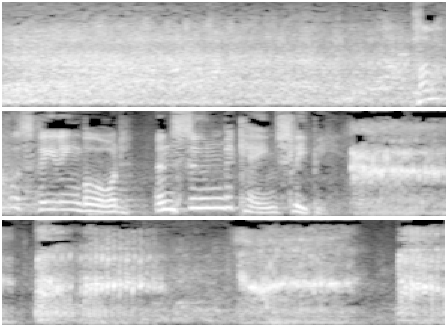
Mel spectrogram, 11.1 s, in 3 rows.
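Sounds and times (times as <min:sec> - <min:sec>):
laughter: 0:00.0 - 0:04.0, 0:08.6 - 0:09.4
speech: 0:03.8 - 0:06.5
snoring: 0:06.6 - 0:08.8, 0:09.4 - 0:11.0.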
